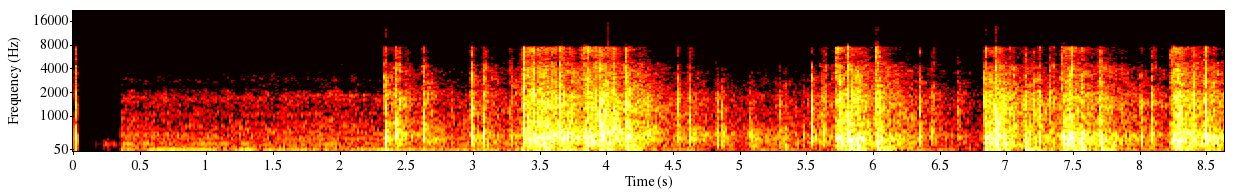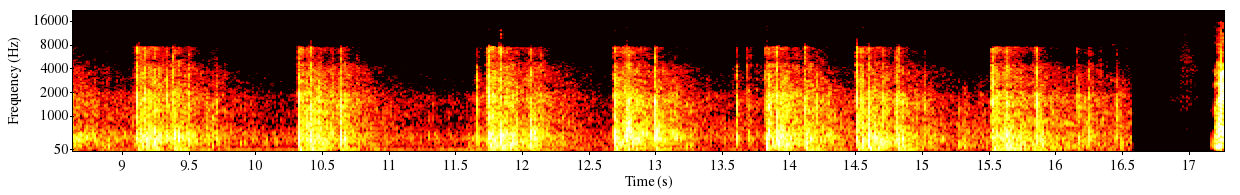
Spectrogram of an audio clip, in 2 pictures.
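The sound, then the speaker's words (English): Fireworks go off in a rapid, sustained barrage of loud cracking bursts, coming in irregular clusters for about fifteen seconds after a brief low engine-like rumble, as a man on top of his building launches them at an excavator carrying out a forced demolition of his house. “he's using fireworks to fight back because what's happening is is that there's a forced demolition going on.”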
